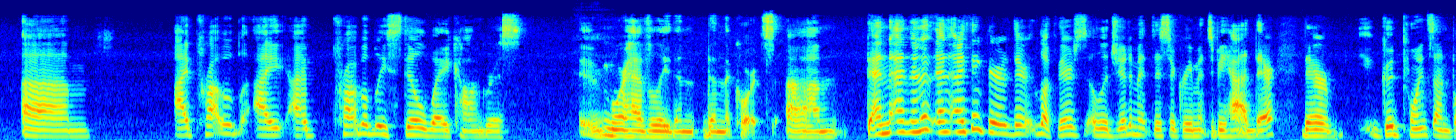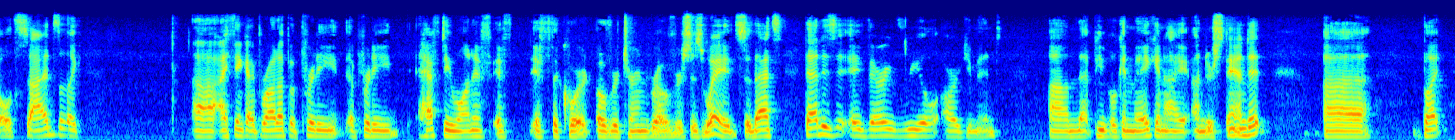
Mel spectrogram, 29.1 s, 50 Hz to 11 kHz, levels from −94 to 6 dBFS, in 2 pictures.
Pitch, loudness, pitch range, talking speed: 150 Hz, -23 LUFS, 135-170 Hz, 165 wpm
